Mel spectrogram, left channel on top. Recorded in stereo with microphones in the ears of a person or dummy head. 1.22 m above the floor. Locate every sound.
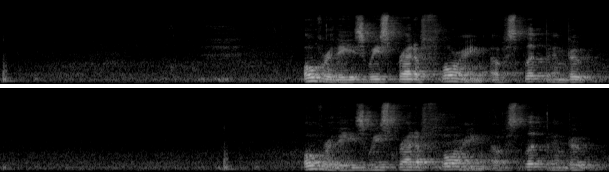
3.0 s a man speaking: 55° left (ahead or behind), 1.0 m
